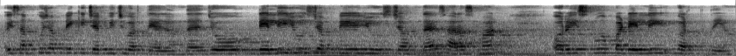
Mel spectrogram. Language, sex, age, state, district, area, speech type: Punjabi, female, 30-45, Punjab, Mohali, urban, spontaneous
